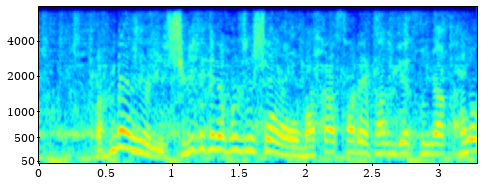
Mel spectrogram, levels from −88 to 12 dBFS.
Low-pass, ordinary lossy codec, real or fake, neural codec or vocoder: 7.2 kHz; none; fake; codec, 16 kHz, 4 kbps, FreqCodec, smaller model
